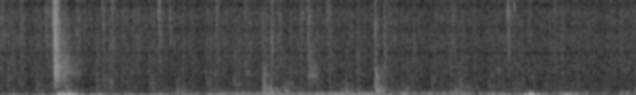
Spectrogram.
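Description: A horse's hooves thud softly on sand as it canters.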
